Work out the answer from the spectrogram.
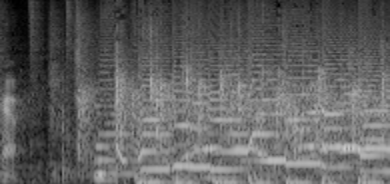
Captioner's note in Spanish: Aplausos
